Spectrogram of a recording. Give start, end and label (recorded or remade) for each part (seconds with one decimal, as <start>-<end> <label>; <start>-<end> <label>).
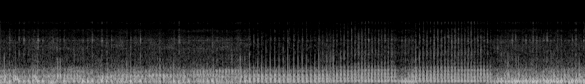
0.0-0.6 recorded; 0.6-2.9 remade; 2.9-3.3 recorded; 3.3-3.9 remade; 3.9-4.4 recorded; 4.4-4.9 remade; 4.9-5.9 recorded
